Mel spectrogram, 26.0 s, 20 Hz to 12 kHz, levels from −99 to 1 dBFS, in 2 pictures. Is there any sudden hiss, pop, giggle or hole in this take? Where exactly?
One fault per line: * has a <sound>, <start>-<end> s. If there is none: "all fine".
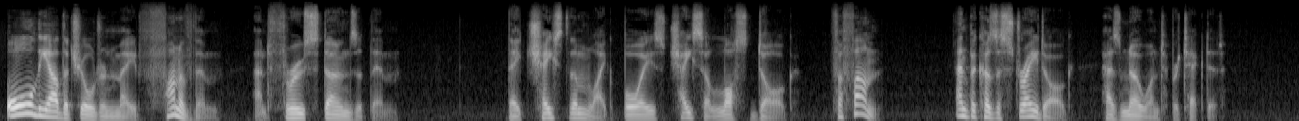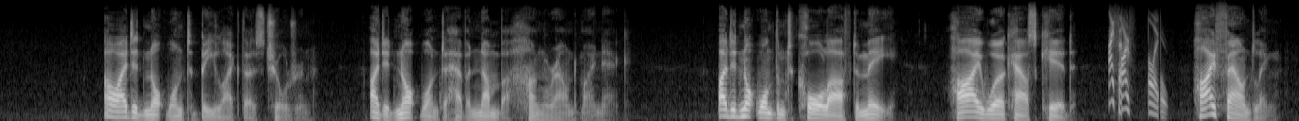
* has a chirp, 24.1-24.7 s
